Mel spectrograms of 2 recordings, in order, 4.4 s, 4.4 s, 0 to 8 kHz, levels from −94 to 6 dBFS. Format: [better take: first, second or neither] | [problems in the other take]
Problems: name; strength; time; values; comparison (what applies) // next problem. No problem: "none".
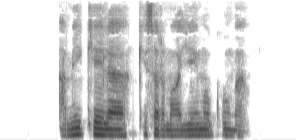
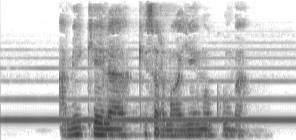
first | background sound (Wind instrument, woodwind instrument); 8 dB below the speech // room echo; dies away in 0.4 s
